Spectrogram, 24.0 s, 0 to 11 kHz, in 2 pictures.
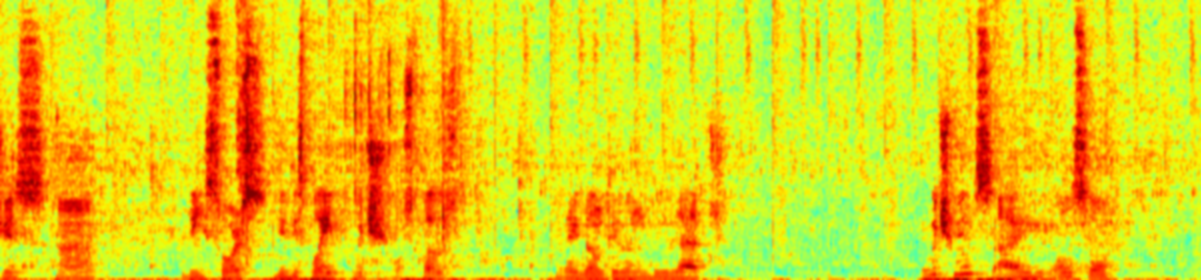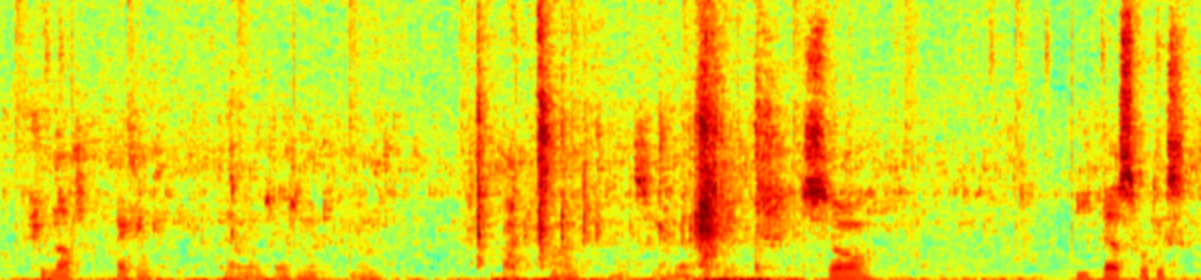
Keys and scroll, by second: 0.8-1.5 typing, 4.8 j, 14.1 typing, 17.8-18.6 typing, 23.1-24.0 typing.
